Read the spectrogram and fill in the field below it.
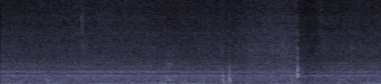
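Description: A brush scrapes softly over pottery.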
